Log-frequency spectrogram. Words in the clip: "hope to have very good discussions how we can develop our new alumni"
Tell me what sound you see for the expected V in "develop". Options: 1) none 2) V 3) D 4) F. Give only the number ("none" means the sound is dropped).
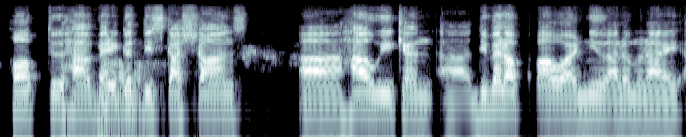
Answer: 2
